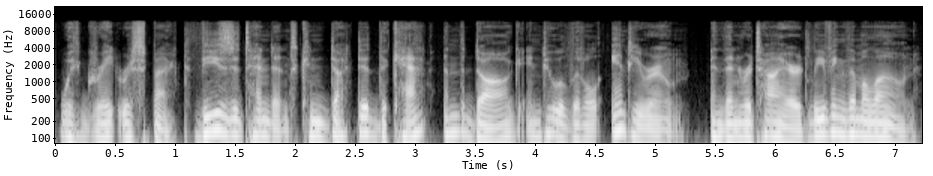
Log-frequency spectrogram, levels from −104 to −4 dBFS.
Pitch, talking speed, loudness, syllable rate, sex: 95 Hz, 185 wpm, -20 LUFS, 5.3 syllables/s, male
